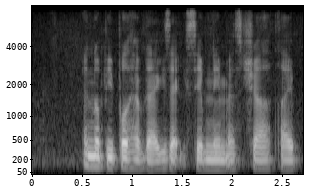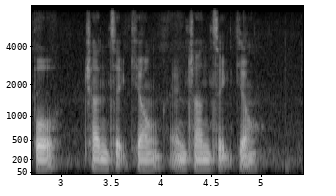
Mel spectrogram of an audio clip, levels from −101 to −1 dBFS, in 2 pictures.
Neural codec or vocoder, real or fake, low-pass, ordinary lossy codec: none; real; 7.2 kHz; none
